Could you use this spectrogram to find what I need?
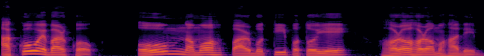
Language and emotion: Assamese, neutral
